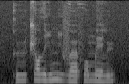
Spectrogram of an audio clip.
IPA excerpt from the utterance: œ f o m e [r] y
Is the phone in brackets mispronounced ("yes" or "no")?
yes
